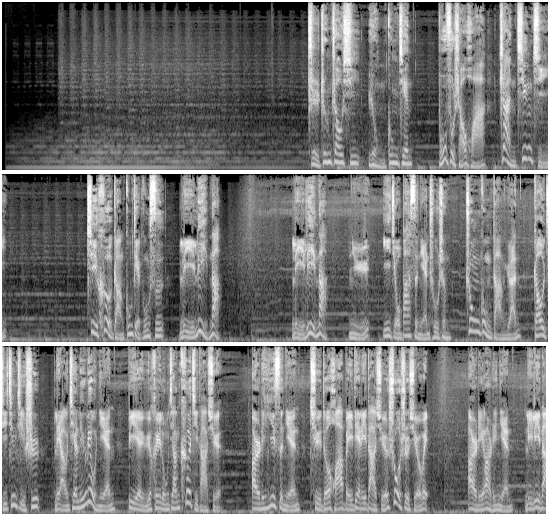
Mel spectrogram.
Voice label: 男 专题 大气抒情 浑厚 人物介绍

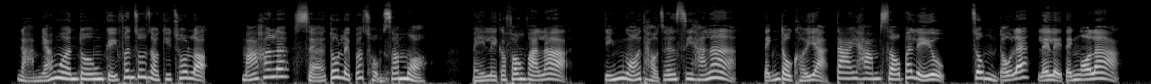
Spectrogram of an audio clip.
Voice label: 粤语信息流

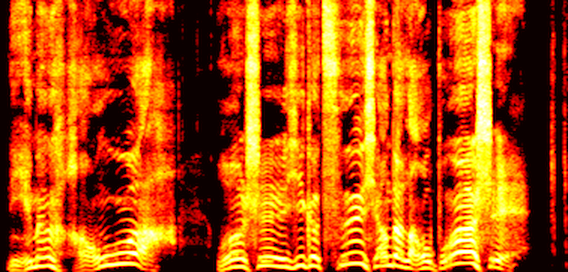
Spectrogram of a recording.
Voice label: 男 角色 慈祥老人 男

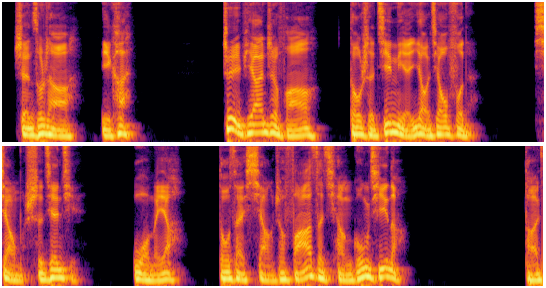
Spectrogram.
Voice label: 男, 角色 青年中年; 小王沈组长

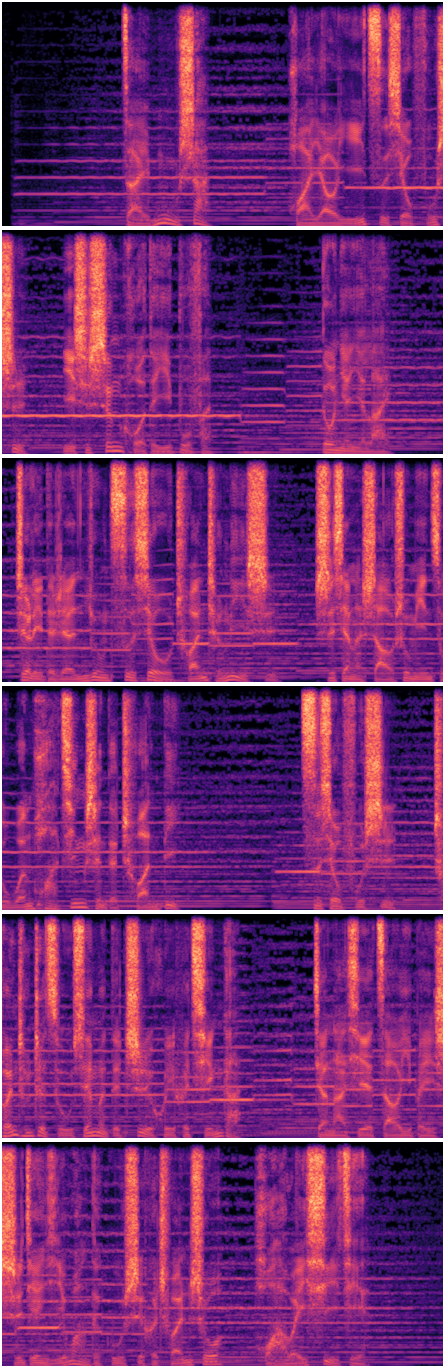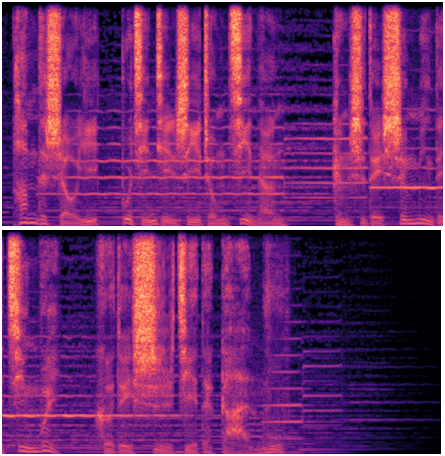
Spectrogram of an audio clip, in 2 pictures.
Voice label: B男, 纪录片; 刺绣

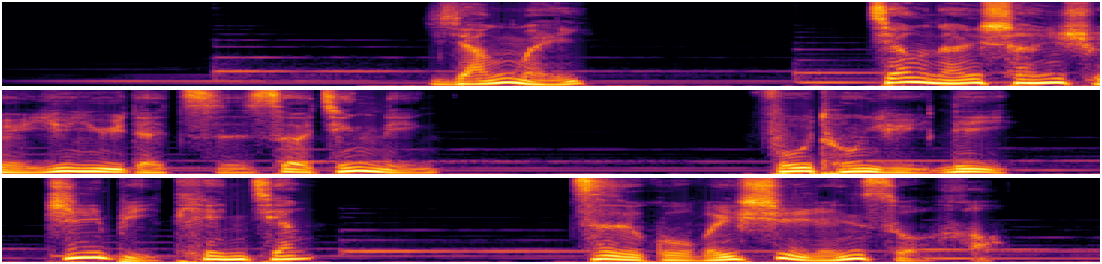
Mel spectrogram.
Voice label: 男 美食 解说 舌尖纪录片; 1314°的鲜甜

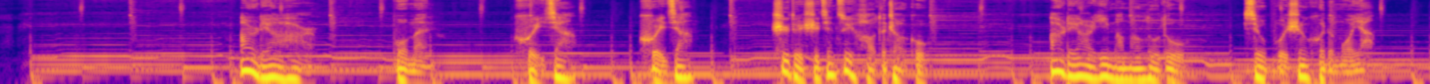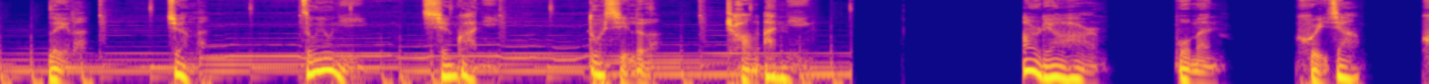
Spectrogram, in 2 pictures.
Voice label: 男, 广告-走心旁白 年货节

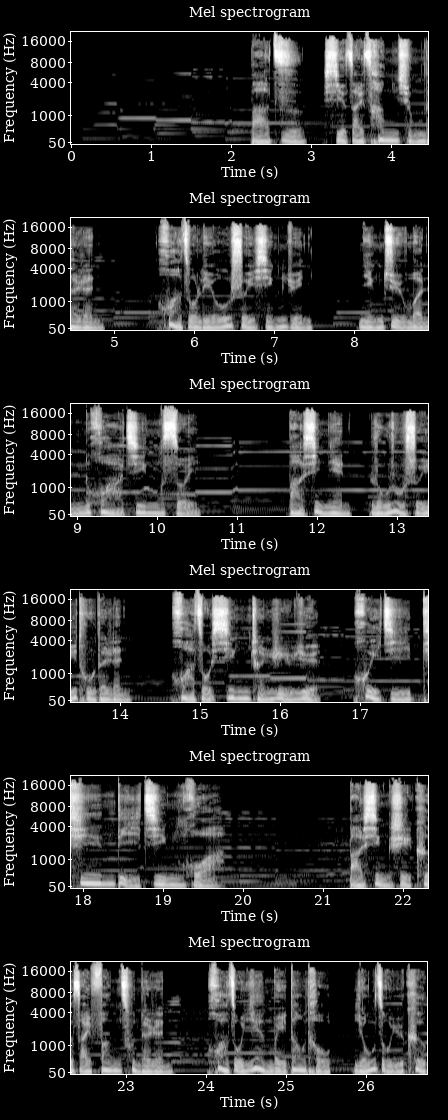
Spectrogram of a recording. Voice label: 男 旁白

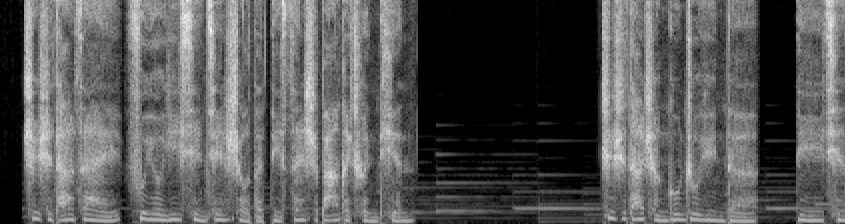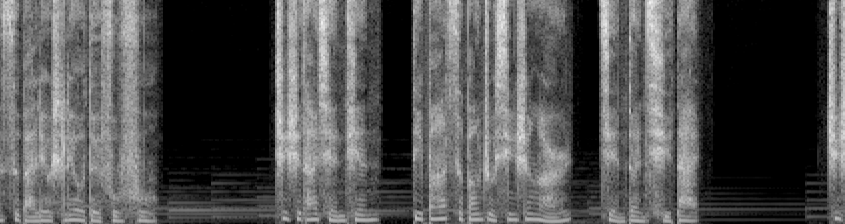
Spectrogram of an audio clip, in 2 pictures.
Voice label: 女 专题片; 春天

